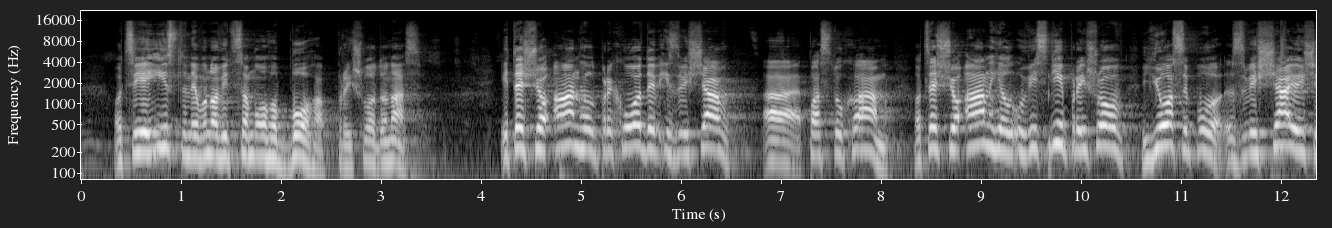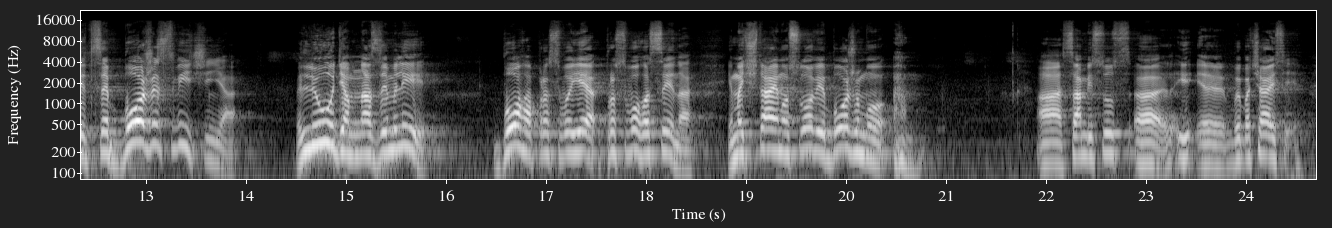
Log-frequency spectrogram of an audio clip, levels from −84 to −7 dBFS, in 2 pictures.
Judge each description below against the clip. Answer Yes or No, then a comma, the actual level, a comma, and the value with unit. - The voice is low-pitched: No, high, 195 Hz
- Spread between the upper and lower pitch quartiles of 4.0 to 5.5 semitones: Yes, average, 4.6 semitones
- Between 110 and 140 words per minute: Yes, average, 125 wpm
